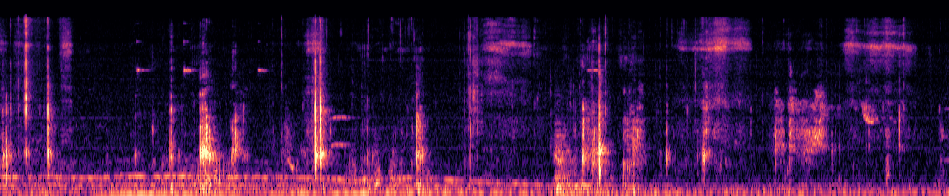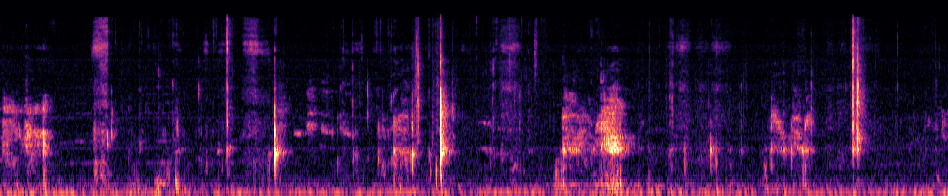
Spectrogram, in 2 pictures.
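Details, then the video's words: French Bulldog puppy indoors eating a pig trotter treat: irregular wet crunching and sharp biting clicks spread across the clip, with a low smooth droning tone during the first five seconds. "French Bulldog Puppy Enjoys Pig Trotter Treat"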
